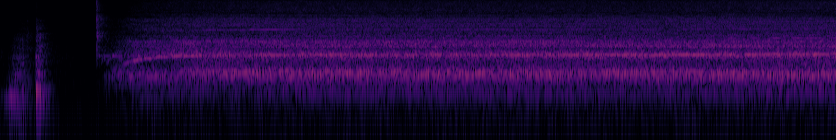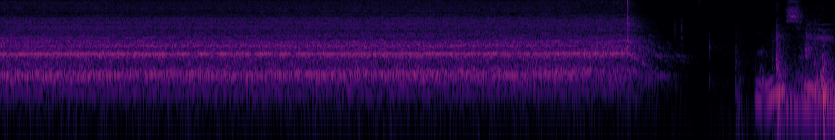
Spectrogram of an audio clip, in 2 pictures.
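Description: A hair dryer runs steadily for about fourteen seconds while drying a wood cutout, its close, loud whooshing drone holding one pitch from switch-on to a sudden cutoff, with brief rustling before and after.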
